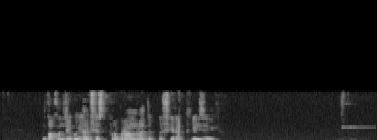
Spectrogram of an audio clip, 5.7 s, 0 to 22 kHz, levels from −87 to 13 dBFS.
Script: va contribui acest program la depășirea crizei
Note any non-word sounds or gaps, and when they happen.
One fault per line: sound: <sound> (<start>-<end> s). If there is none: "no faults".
no faults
